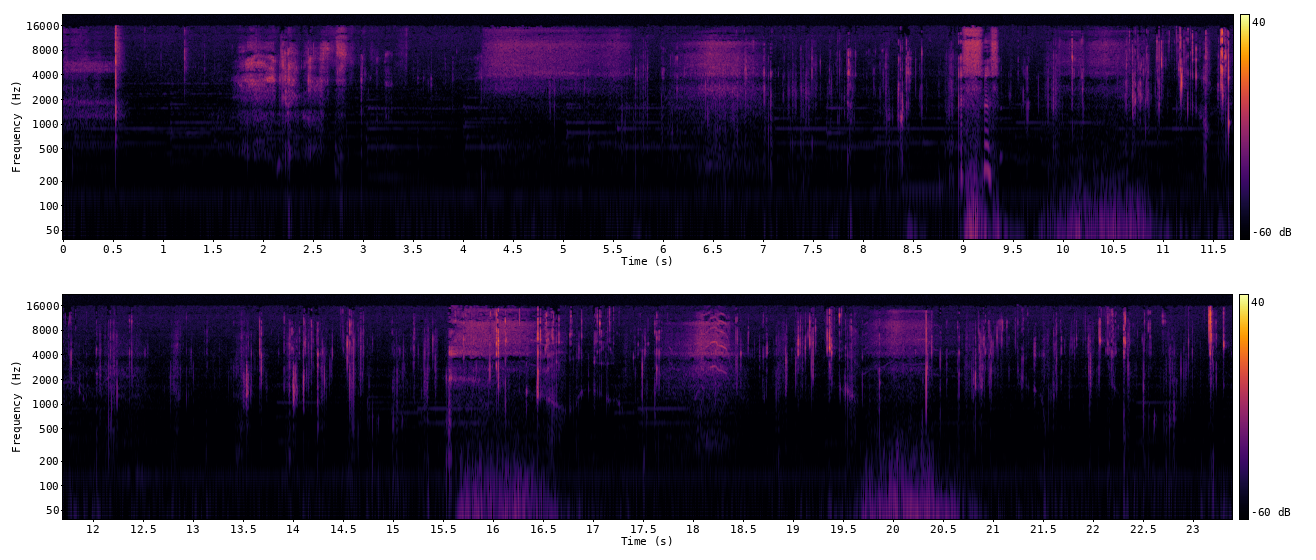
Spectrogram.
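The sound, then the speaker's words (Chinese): Someone chews a bite of snack food, producing faint, crunchy bites and mastication in a few separate bursts of chewing with quiet gaps between them. “那这一口啊，我吃掉，不给你吃”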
